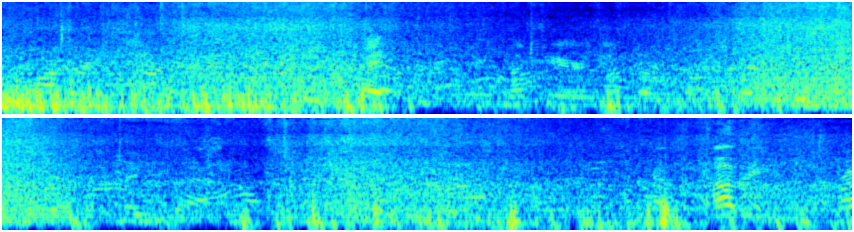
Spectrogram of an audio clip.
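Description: Surf washing onto a beach, the hiss swelling and fading about halfway through, with wind buffeting the microphone most heavily in the first couple of seconds.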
